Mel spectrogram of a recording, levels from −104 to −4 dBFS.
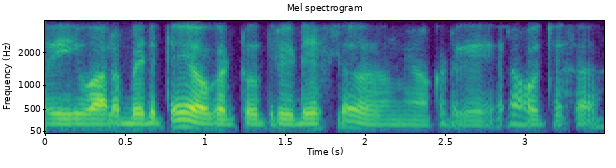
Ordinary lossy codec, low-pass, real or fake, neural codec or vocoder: Opus, 32 kbps; 3.6 kHz; real; none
